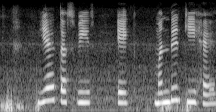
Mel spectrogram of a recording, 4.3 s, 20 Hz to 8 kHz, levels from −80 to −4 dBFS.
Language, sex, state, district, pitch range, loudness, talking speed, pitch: Hindi, male, Madhya Pradesh, Katni, 275-300 Hz, -13 LUFS, 85 wpm, 285 Hz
